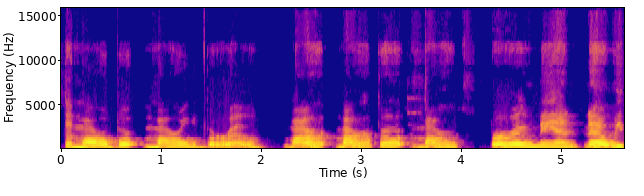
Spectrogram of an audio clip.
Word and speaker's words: Marlboro: Uh, nobody pronounces the L in Marlboro. There we go. Thank you. I had to see the word. Um, no, I did. From the south, we pronounced the Marl Marlboro. Marboro man.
